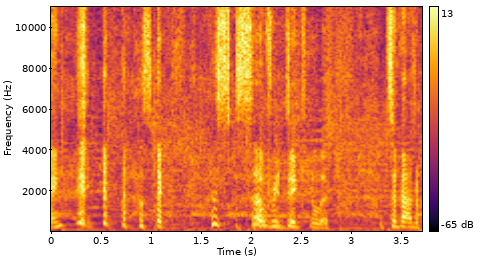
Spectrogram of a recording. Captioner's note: chuckles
